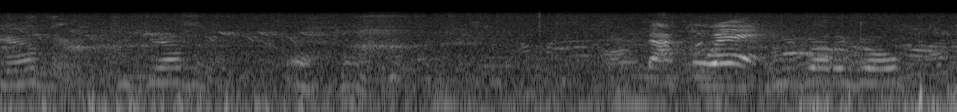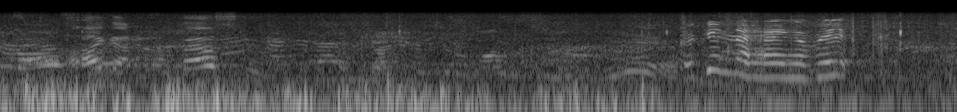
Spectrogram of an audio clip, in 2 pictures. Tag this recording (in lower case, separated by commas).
bicycle, speech, vehicle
